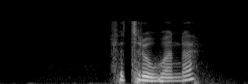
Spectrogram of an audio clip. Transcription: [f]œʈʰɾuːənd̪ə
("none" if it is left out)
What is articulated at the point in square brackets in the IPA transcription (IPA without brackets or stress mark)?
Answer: f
